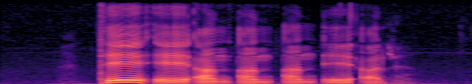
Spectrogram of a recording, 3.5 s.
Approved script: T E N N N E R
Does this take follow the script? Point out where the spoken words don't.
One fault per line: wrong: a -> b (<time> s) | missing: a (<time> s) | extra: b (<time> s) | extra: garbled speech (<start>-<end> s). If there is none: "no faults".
no faults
